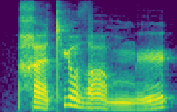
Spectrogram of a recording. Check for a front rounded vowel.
present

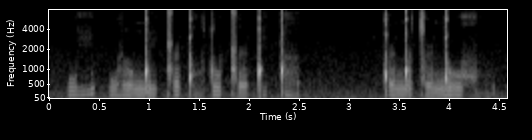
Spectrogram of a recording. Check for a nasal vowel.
absent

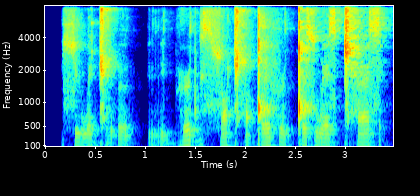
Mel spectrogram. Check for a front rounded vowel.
absent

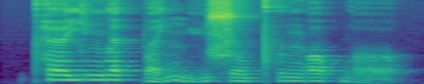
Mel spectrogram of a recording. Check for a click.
absent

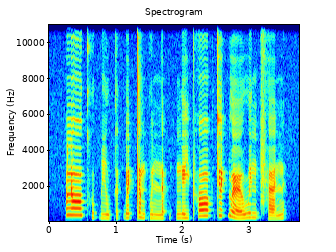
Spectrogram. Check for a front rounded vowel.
present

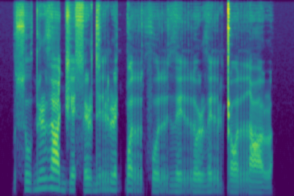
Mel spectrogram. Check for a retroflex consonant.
present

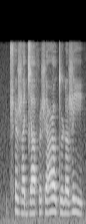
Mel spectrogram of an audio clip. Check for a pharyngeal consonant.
present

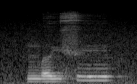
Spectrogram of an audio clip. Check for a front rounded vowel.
present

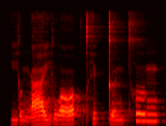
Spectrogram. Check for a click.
absent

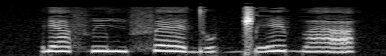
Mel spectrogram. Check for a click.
present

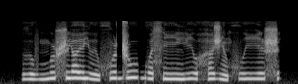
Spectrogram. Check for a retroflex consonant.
present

